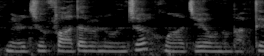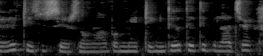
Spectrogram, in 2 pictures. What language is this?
Nepali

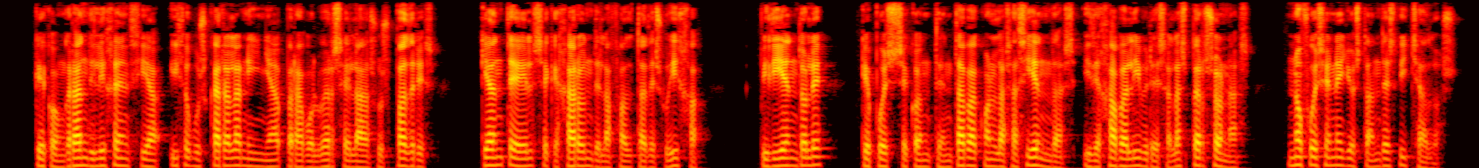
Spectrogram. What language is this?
Spanish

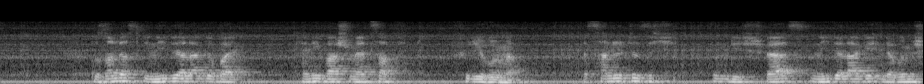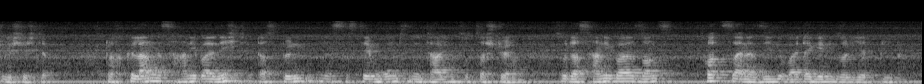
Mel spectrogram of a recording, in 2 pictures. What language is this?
German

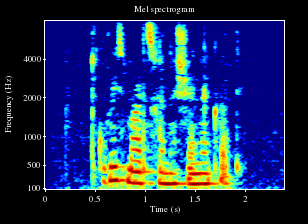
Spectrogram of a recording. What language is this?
Georgian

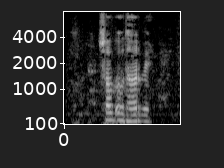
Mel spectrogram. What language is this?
Urdu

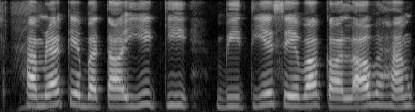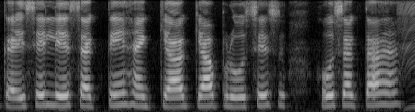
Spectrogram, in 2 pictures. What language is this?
Magahi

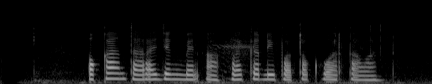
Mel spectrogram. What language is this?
Sundanese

